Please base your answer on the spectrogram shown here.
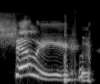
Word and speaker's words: Shelly: Her name rhymes with deli. It's Shelly.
